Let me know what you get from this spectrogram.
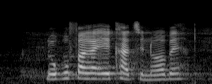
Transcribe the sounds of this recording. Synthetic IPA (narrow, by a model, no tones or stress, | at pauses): nok̬ufak̬aɛkʰatʰinɔːɓɛ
